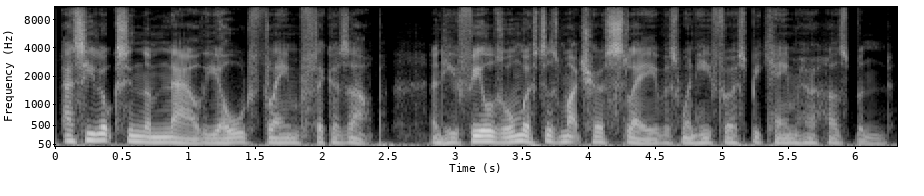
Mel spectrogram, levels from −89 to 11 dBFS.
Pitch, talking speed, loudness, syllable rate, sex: 100 Hz, 245 wpm, -18 LUFS, 5.6 syllables/s, male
